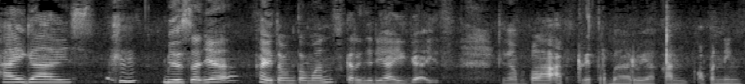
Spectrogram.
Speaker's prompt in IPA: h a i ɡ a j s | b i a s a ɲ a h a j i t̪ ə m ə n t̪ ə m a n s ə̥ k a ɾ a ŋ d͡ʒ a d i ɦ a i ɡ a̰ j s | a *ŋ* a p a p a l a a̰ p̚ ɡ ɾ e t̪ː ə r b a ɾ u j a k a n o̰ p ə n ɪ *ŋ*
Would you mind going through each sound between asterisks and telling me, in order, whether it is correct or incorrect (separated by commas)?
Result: correct, correct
